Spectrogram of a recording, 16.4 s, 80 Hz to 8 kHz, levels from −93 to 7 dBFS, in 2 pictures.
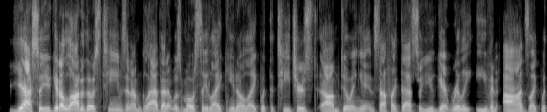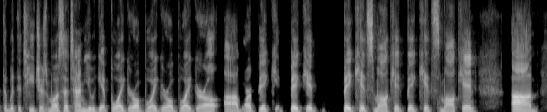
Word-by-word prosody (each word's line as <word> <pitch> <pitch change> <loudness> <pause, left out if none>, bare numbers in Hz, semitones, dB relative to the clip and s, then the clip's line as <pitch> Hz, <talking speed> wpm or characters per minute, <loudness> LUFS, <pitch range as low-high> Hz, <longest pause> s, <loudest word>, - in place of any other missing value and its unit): Yeah, 200 +10 +8
so - - +2
you 185 0 +1
get 215 +4 +5
a 200 - +9
lotta 165 0 +6
those 175 -2 +1
teams 160 0 -7
and 155 -4 -2
I'm 140 0 -4
glad 140 +2 +1
that 145 -1 +2
it 140 - -3
was 125 -1 -6
mostly, 130 +1 -1
like, 115 -2 -3
you 125 - -5
know, 120 -2 -1
like, 100 -3 -4
with - - -7
the - - -12
teachers, 130 -1 -4
t - - -23
um, 110 +1 +2
doing 130 +2 -3
it 130 -1 -5
and 120 - -10
stuff 130 - -2
like 125 -1 -4
that, 125 0 -1
so 125 0 -5
you 125 +1 -5
get 125 -2 -2
really 120 -1 -2
even 125 -1 -4
odds, 120 +3 +2
like, 110 -1 -4
with 120 - -8
the - - -6
with 120 0 -6
the - - -9
teachers 130 -2 -6
most 125 0 -1
of 130 - +1
the 125 - -8
time 120 -2 0
you 120 +1 0
would 115 -1 -3
get - - -4
boy 115 -1 +1
girl, 120 +2 +1
boy 115 0 -3
girl, 110 0 -2
boy 110 +2 -1
girl, 100 +2 -1
um, - - +1
or 105 - +2
big 120 +2 -2
ki - - -11
big 140 -3 +4
kid, 125 -2 0 0.4
big 130 - +5
kid, 125 - 0
small 115 -3 0
kid, 115 -2 -5
big 115 -2 -1
kid, 110 - -3
small 105 -4 -1
kid. 135 0 -1 0.6
Um, 110 -6 +7
125 Hz, 255 wpm, -24 LUFS, 115-135 Hz, 0.6 s, a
